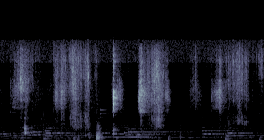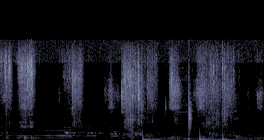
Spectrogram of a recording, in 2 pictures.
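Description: Background music with held notes, over the crackly squish of shredded white cabbage being kneaded and squeezed by hand with salt in a stainless-steel bowl to soften it. A low rumble comes in near the end.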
